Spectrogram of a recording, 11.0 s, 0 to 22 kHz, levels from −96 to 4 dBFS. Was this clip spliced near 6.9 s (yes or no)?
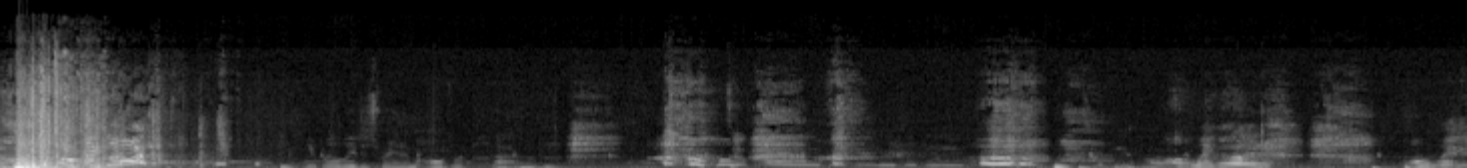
yes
